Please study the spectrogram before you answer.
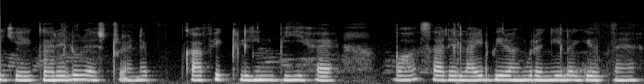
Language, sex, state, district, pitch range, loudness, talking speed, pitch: Hindi, female, Jharkhand, Deoghar, 195-205 Hz, -15 LUFS, 160 wpm, 200 Hz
